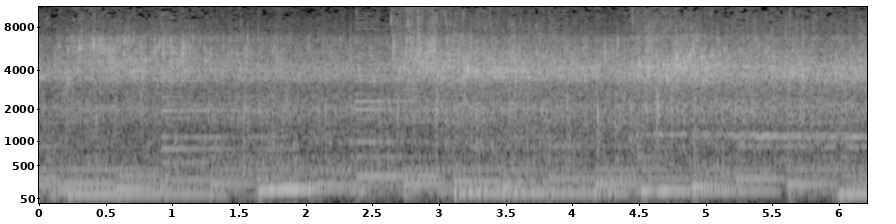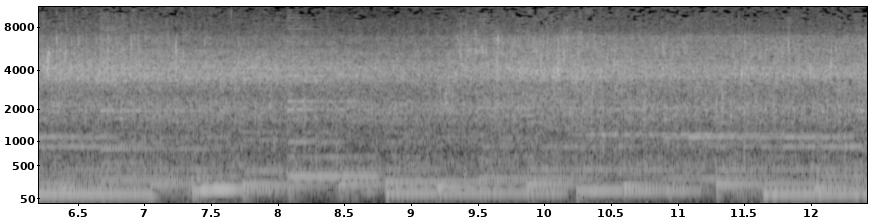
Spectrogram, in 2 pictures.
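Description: Battered eggplant pakoras deep-frying in hot oil, a steady sizzle, with background music of low stepped notes underneath.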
